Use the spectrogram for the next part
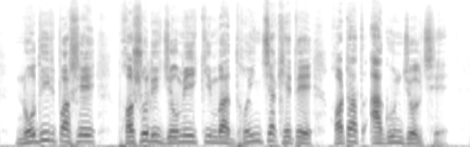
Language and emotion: Bengali, neutral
